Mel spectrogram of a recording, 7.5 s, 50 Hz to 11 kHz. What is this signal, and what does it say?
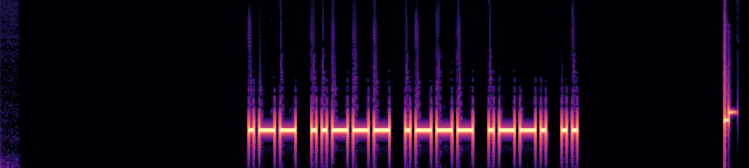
Morse code, heard as a keyed tone, about 22 wpm, 700 Hz. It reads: W2JPI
